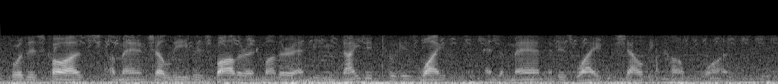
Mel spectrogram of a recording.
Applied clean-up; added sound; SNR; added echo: none; Wind / Bird / Insect; -4 dB; none.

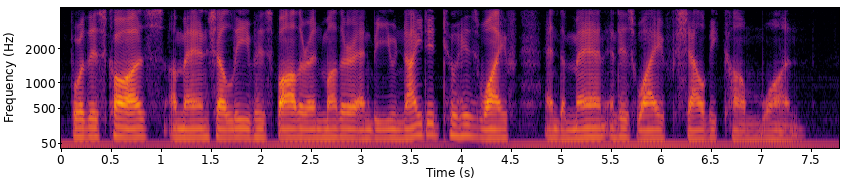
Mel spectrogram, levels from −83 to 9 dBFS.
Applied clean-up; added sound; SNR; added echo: none; none; none; none.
